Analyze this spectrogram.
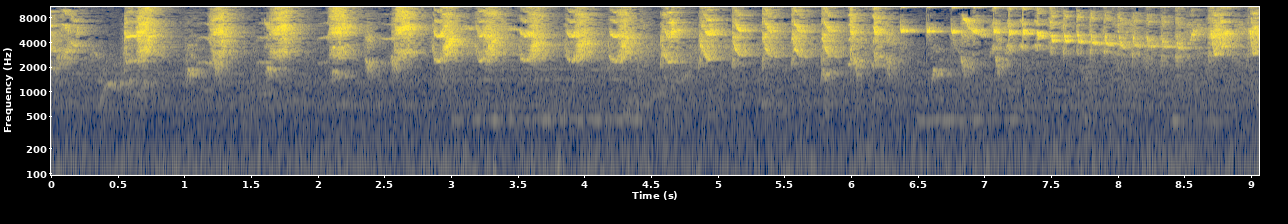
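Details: Long-tailed shrike singing hard, used to train other birds: a long run of sharp, evenly repeated chirps that speeds up, then ends in a rapid chattering trill.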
